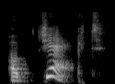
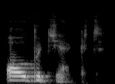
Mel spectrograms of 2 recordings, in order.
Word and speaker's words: object: The first object, so where the stress is on the second syllable, is a verb, and it means to disagree with someone, to object to something.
